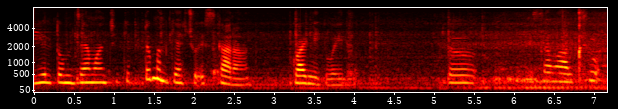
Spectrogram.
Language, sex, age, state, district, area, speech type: Kashmiri, female, 45-60, Jammu and Kashmir, Bandipora, rural, spontaneous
